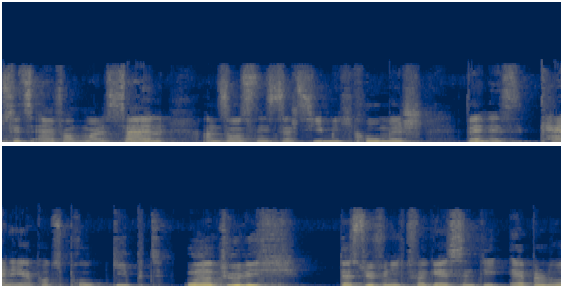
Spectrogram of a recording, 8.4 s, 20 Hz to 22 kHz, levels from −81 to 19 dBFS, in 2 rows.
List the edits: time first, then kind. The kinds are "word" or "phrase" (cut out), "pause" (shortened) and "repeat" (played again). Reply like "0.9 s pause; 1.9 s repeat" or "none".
2.2 s word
